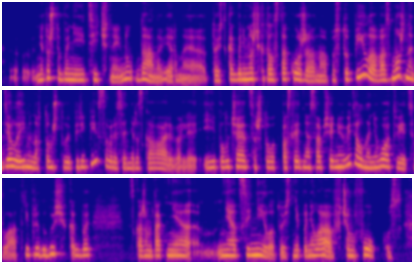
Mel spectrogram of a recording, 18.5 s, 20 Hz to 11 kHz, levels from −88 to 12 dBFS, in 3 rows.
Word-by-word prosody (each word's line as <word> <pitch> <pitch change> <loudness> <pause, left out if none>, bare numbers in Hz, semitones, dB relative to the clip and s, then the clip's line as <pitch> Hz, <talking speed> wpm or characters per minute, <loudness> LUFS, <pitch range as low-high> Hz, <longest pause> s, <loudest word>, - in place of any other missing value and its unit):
э, 255 - -17 0.2
не 185 - -3
то 250 - +2
чтобы 210 -6 -1
не 185 -1 +2
этичный. 180 -6 -5
Ну 225 +6 0
да, 185 -4 +1
наверное. 210 +6 -6
То 170 - -6
есть 160 0 -5
как 190 -1 -2
бы 195 - +3
немножечко 210 +2 +3
толстокоже 195 -2 +1
она 155 0 -4
поступила. 205 - +2
Возможно, 235 - +3
дело 235 +3 +7
именно 205 -3 +4
в - - -15
том, 210 -1 -1
что 205 -1 -6
вы 185 - -1
переписывались, 210 - -3
а - - -2
не 175 -1 -5
разговаривали. 175 -1 -6 0.2
И 200 +2 -2
получается, 210 +1 -1
что 200 0 -5
вот 195 0 -6
последнее 200 +1 -2
сообщение 210 +2 0
увидела, 290 -2 +2
на 195 - +2
него 205 +5 +3
ответила, 185 -8 -4
а - - -7
3 220 - -6
предыдущих 230 +3 -1
как 200 - -5
бы, 205 +1 -1 0.5
скажем 185 0 -3
так, 190 +2 -1
не 195 -1 +2 0.4
не 195 +1 +3
оценила, 210 -2 +4
то - - -10
есть - - -7
не 190 0 -1
поняла, 195 +3 +3
в - - -14
чём 195 -2 -1
фокус. 195 +1 -1
200 Hz, 180 wpm, -21 LUFS, 185-215 Hz, 0.5 s, дело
